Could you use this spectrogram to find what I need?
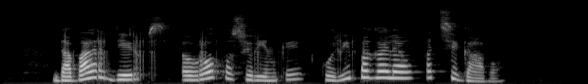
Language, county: Lithuanian, Vilnius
